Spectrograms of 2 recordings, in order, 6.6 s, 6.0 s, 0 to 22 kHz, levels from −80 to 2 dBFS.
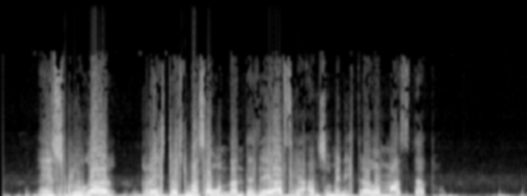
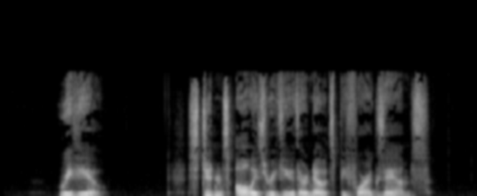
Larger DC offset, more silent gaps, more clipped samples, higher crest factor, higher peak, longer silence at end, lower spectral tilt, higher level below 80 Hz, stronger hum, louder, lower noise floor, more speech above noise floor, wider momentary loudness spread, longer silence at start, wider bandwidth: neither; neither; first, 0.3% vs under 0.1%; second, 10 dB vs 20 dB; first, 0 dBFS vs -4 dBFS; second, 0 s vs 0.6 s; first, -5 dB/octave vs -3.5 dB/octave; first, -20 dBFS vs -72 dBFS; neither; first, -10 LUFS vs -23 LUFS; second, -35 dBFS vs -71 dBFS; second, 27 dB vs 48 dB; second, 9 LU vs 13 LU; second, 0.05 s vs 0.75 s; first, 15.5 kHz vs 14 kHz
